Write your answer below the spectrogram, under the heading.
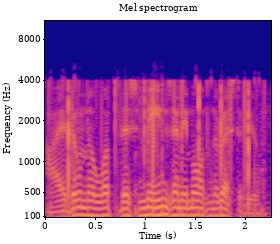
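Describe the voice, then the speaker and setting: A man's voice: medium pitch, quick pace, lightly acted. An actor playing a commanding, determined male investigator with clipped, authoritative delivery in a 1930s radio drama. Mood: firm, purposeful. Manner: clipped, authoritative, giving orders. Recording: noisy, clicking, tinny 1930s radio recording.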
